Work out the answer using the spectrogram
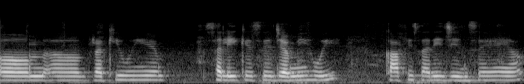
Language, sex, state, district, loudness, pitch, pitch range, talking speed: Hindi, female, Punjab, Pathankot, -18 LUFS, 195 Hz, 190-200 Hz, 160 wpm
